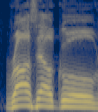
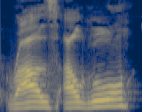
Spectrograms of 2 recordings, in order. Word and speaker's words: Ra's al Ghul: Yeah, it really, because it's a comic, it's Ra's al Ghul, Ra's al Ghul, Ra's al Ghul. I've always pronounced it Ra's al Ghul.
